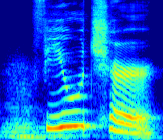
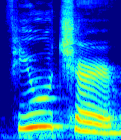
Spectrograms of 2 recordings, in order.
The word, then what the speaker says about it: future: أيضا هناك كلمات تنتهي ب T U R E وتلفظ شر شر، مثل كلمة picture picture وتعني الصورة، future future وتعني المستقبل.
